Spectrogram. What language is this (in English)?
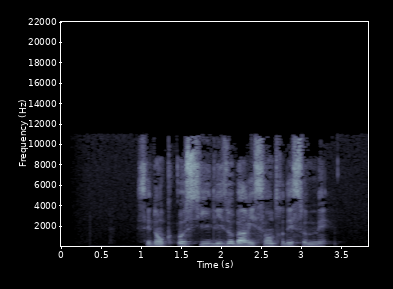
French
